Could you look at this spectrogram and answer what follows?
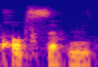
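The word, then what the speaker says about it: corpse: 붙어 se 붙어가 붙고 발음을 어떻게 한 코스라고 발음해 콥스음 그냥 이거 단순하지가 않아 콥스 콥스 그러니까 여기는 보통 명사가 반드시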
